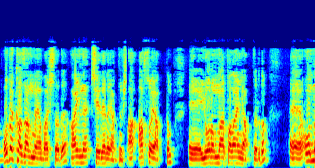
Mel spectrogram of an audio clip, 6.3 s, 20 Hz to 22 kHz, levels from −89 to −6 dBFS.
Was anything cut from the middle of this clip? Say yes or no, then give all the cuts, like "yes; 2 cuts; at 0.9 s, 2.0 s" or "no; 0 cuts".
yes; 2 cuts; at 2.1 s, 2.5 s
